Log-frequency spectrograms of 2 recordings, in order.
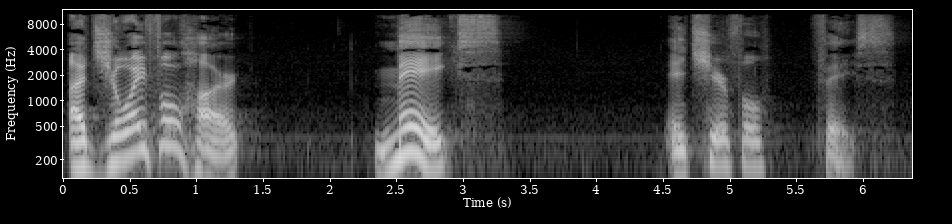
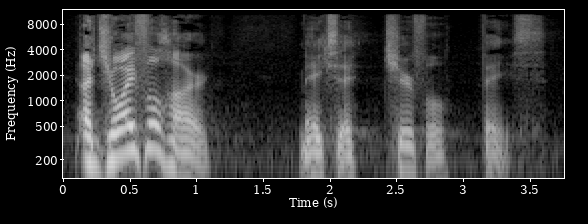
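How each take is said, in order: First: Preacher reading scripture slowly to the congregation. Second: Said in the usual way. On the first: Shown as a demonstration. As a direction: read the verse slowly, each word weighed. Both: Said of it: "Now look at that verse".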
